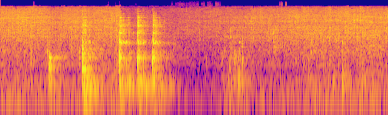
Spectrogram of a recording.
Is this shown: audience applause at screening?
no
